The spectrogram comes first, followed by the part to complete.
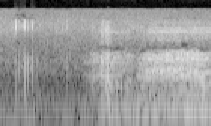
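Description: Faint hiss of an old radio recording. About a second in, music with choir voices begins on held notes and swells in loudness.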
